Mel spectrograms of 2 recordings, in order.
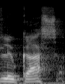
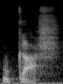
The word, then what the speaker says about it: Łukasz: I know his name's Lucas, but I've heard from the man himself, Fabianski, that you pronounce it Łukasz.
